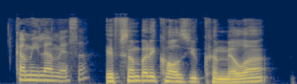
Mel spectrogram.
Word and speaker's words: Camila Meza: thanks for having me do people call you meza in english camila meza sometimes i get camilla mesa no it's camila mesa if somebody calls you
